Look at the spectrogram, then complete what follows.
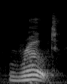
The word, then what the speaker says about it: wrote: Now if you look, wrote has the W-R, right? Well, this time, that W is silent and it stays quiet. And all we hear is that bossy R saying its sound.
